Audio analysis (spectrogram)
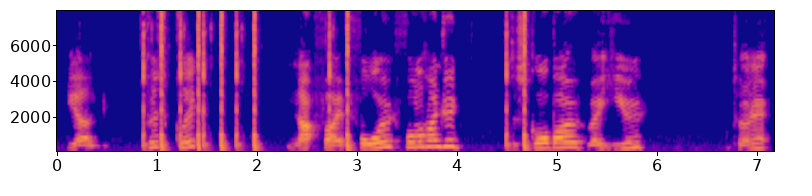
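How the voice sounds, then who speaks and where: Rambling high-voiced girl, loud hiss. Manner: rambling, self-correcting, giggly asides. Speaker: tutorial maker. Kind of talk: casual screen-recorded drawing tutorial. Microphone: computer mic during screen recording. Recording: loud hiss with keyboard and mouse clicks.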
